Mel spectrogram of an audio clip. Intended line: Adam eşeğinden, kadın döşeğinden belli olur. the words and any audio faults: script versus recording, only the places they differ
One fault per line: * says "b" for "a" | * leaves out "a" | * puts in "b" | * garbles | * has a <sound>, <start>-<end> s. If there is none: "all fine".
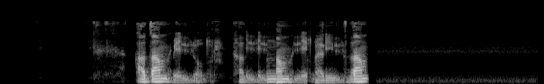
* leaves out "eşeğinden kadın döşeğinden"
* garbles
